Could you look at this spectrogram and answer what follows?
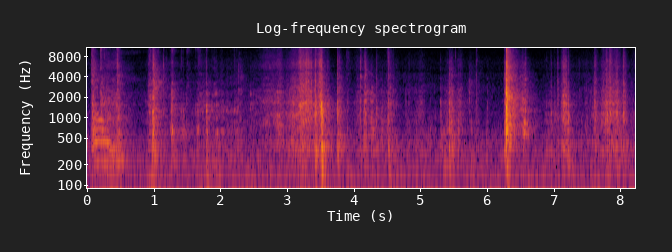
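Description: Scissors snipping through a clear plastic blister pack, with the stiff plastic crackling and clicking between cuts. One sharp snap, about three-quarters of the way through, is the loudest.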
